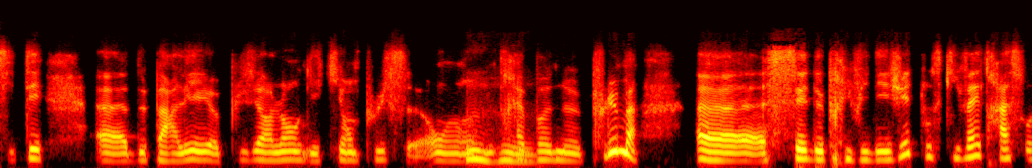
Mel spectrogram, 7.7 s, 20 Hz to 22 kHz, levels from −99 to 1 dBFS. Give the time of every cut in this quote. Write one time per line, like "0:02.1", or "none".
none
